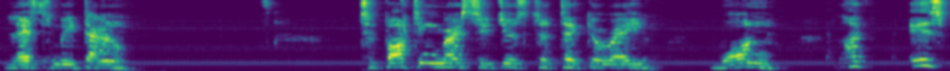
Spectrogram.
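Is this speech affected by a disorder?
Yes: traumatic brain injury; speech.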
